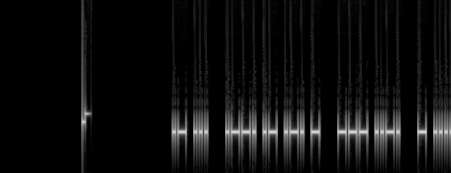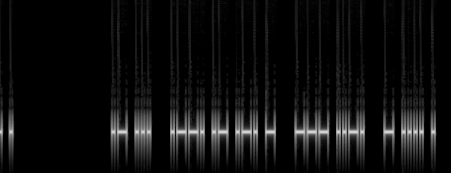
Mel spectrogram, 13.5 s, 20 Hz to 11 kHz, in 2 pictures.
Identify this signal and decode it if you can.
Morse code, heard as a keyed tone, about 29 wpm, 700 Hz. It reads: AS PART OF THE AS PART OF THE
